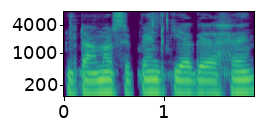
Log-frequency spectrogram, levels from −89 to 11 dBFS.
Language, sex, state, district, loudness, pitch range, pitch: Hindi, male, Chhattisgarh, Sarguja, -18 LUFS, 125-135 Hz, 130 Hz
